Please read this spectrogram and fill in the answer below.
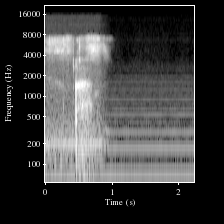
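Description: Faint breathy, whispered voice sound from a man at the microphone, with a mouth click about half a second in. It cuts off abruptly just before a second in, leaving near silence.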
